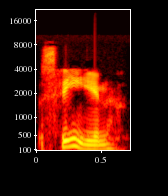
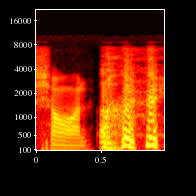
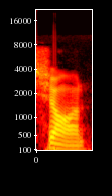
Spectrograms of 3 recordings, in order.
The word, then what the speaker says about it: Sean: Then Sane says, Seene, um I believe it's pronounced Shawn. Yeah. I used to make that mistake all the time. No big deal. Really? Oh, yeah. It's It's Sean.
